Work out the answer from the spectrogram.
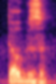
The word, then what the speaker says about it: dogs: That's easy but they're pronounced in three different ways - 'cats' with a 's', 'dogs' with a 'z' and 'bridges' with an 'is'.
